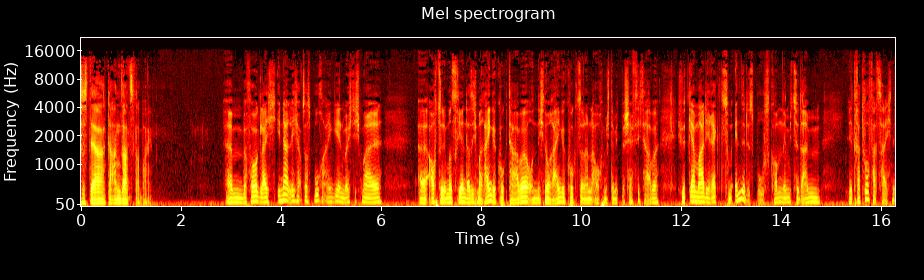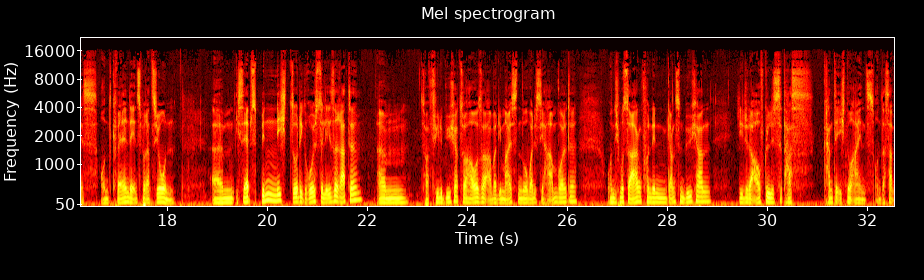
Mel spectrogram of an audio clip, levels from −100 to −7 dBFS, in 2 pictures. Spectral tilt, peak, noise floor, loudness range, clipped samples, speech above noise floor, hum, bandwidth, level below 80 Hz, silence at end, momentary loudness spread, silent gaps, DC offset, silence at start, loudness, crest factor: -5 dB/octave; -8 dBFS; -55 dBFS; 4 LU; under 0.1%; 28 dB; none; 16.5 kHz; -42 dBFS; 0 s; 10 LU; none; under 0.1%; 0 s; -28 LUFS; 22 dB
